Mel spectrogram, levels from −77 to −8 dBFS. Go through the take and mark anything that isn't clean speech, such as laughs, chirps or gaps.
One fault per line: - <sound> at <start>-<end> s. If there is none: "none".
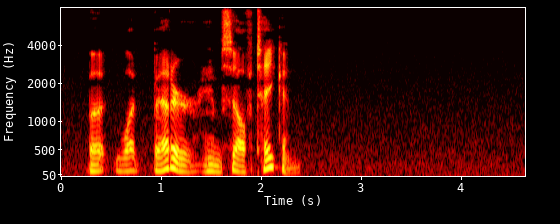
none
